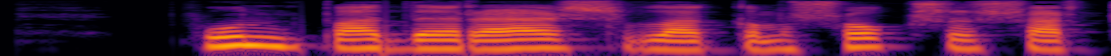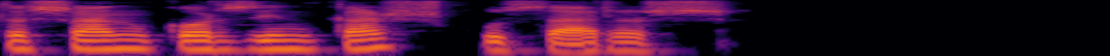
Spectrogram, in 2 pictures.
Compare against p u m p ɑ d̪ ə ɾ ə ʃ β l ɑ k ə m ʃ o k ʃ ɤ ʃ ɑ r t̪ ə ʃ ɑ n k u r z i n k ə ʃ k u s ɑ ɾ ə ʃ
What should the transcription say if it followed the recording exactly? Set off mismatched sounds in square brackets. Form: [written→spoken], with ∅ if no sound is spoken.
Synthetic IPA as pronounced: p u [m→n] p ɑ d̪ ə ɾ [ə→ɑ] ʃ β l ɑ k ə m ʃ o k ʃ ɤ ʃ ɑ r t̪ ə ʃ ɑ n k [u→o] r z i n k [ə→ɑ] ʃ k u s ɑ ɾ ə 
